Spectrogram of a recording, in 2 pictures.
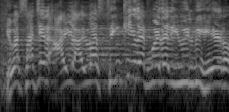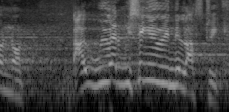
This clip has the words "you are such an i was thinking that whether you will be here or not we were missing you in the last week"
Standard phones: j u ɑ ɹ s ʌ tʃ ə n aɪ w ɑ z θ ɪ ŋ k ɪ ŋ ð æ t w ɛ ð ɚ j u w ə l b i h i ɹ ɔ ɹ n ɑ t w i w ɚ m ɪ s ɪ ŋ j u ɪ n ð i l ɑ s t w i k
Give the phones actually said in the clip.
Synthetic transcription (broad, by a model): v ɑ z s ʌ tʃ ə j aɪ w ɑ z t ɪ ŋ k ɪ ŋ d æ t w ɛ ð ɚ j u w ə l b i h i ɹ ɔ ɹ n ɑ t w i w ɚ m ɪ s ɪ ŋ j u ɪ n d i l ɑ s t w i k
